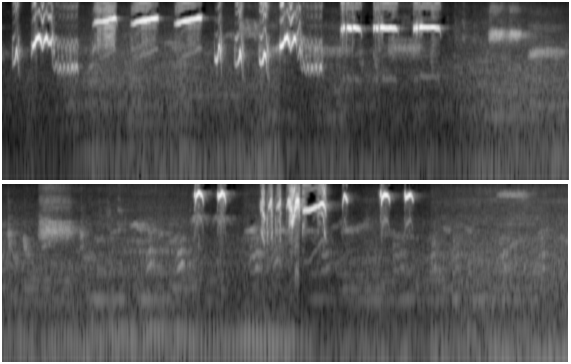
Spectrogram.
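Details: Orange-headed thrush responding to a played lure: a fast series of bright, clipped whistled notes repeated about twice a second, a pause with soft background hum, then a further burst of high ringing notes.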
